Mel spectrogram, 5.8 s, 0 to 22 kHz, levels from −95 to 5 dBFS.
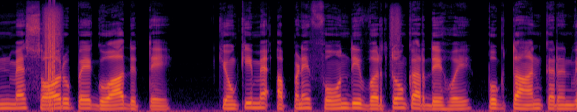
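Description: Wireless microphone noise hits at 0.42–0.65 s and 3.90–4.02 s: the radio link fades, so receiver hiss swells into a brief static swish rather than silence.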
